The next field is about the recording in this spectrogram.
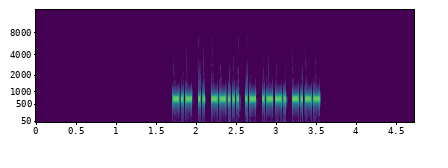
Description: Morse code, heard as a keyed tone, about 46 wpm, 700 Hz. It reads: KI7APY
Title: USA Call Signs - 6 Characters - 45wpm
